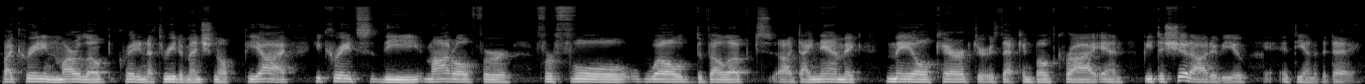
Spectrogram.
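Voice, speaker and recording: A man's voice: mid-range voice, little pitch movement, a little slow, few pauses. Thoughtful man co-hosting a book podcast. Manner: thoughtful, reads quotes aloud. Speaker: podcast co-host. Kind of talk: casual literary discussion.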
